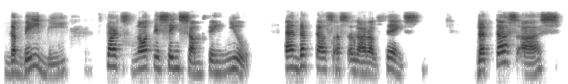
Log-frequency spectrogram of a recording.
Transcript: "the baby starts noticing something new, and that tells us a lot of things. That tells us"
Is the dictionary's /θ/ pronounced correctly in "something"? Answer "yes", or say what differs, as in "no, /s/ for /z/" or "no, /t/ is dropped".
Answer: yes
